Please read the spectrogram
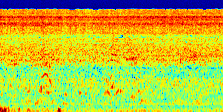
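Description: Faint voices of children and an adult at a swimming pool over a steady wash of background noise, with two short low thumps, one at the start and one just over a second in.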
